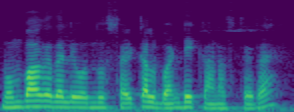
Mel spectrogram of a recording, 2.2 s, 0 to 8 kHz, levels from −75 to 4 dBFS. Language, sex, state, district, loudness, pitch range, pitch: Kannada, male, Karnataka, Bangalore, -18 LUFS, 120-145 Hz, 135 Hz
